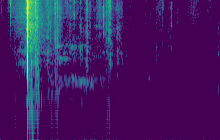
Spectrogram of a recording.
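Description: A single sharp snap about a quarter second in, then faint rustling of paracord and a stick toggle being handled; the sound drops out after about a second.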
